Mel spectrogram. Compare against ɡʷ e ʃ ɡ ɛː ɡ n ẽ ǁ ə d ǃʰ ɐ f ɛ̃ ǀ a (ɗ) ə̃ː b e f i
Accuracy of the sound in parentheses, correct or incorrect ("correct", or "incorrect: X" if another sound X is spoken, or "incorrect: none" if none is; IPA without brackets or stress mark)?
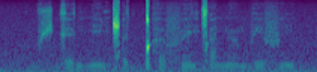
incorrect: n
